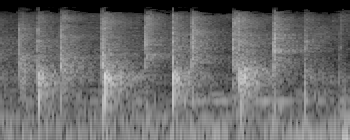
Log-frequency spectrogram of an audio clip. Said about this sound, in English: Give it a round of applause for yourself.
